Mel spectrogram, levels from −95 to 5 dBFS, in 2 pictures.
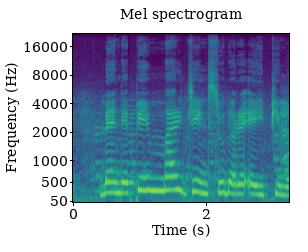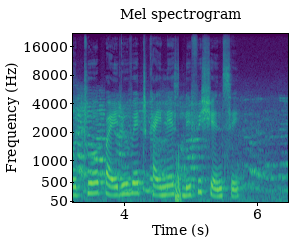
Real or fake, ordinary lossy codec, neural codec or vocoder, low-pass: real; none; none; none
